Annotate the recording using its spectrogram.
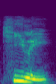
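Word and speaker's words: Chilli: it is it's spelled pronounced keely in italian but it looks phonetically or reads like chili so everyone calls them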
